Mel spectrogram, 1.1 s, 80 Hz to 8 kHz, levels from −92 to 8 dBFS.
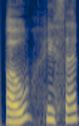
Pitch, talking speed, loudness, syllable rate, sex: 240 Hz, 170 wpm, -16 LUFS, 3.5 syllables/s, female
